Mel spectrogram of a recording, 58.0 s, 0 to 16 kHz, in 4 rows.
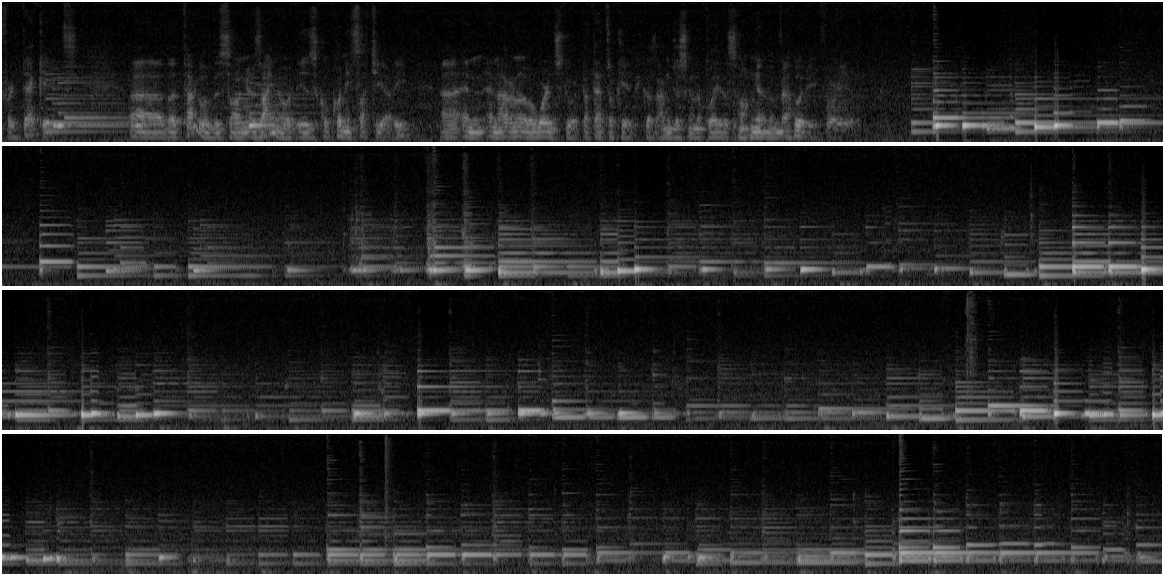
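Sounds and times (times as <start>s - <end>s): ukulele fingerstyle melody: 0.0s - 5.0s, 11.3s - 58.0s.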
